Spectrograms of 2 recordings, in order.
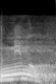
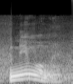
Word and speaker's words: Nimu: तो वो जगह है निमू, निमू में, और इसे निमू भी बोलते हैं, तो स्पेलिंग में कंफ्यूज मत होना, NIMU निम्मू भी बोलते हैं और नीमू भी बोल रहे हैं, ठीक है।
